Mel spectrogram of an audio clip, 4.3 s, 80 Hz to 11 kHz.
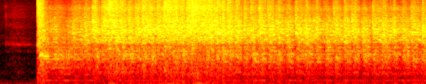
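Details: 1967 Ford Galaxie 500, newly acquired, coil positive jumped with alligator clips: starter spins the engine at a steady cranking beat but it never fires; no-spark crank, traced to the coil wire being off.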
